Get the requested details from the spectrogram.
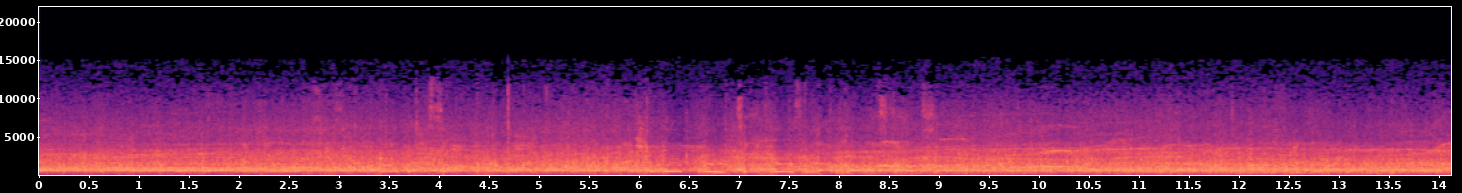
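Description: A large crowd cheers and screams loudly in a big echoing arena.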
